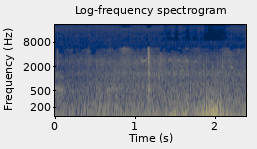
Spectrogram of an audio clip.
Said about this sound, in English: It's a cold and windy winter day on Mackinac Island.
